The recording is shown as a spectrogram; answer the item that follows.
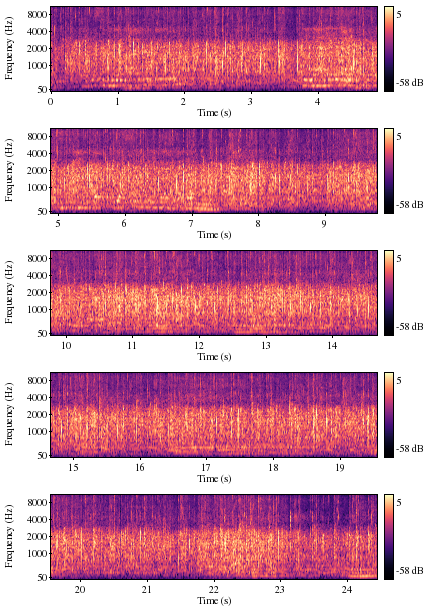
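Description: A large audience applauding: many hands clapping in a loud, steady, sustained round, with music playing faintly underneath.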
